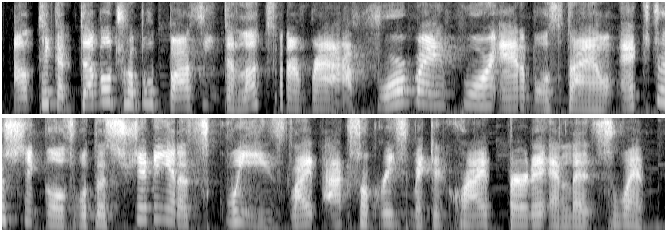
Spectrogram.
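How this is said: It is read in a Bubble Bass impression.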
